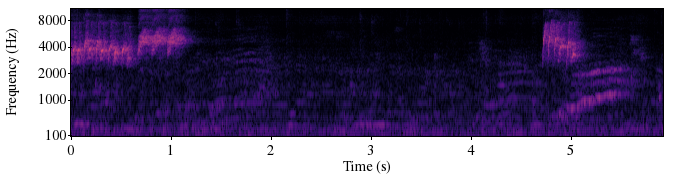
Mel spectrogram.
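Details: Flamboyan bird giving fierce 'nembak pedes' chirping as a lure for other birds: a long, loud, high rasping burst at the start and another near the end, followed by a few thin rising whistled notes.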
